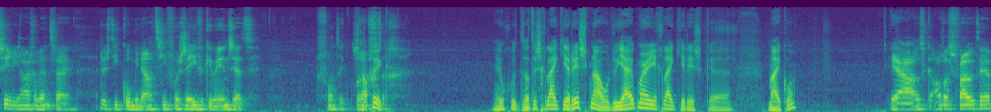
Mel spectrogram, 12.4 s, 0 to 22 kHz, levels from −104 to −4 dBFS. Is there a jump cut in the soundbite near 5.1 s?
no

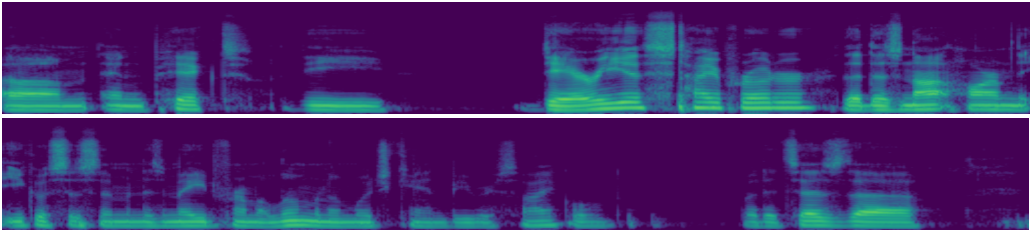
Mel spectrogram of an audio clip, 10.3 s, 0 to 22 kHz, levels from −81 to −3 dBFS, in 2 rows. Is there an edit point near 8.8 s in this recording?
yes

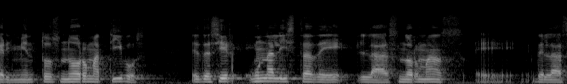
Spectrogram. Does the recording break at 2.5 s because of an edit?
yes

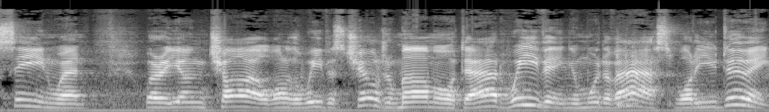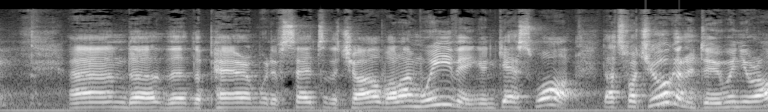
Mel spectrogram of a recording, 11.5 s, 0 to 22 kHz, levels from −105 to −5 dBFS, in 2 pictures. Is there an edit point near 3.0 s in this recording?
yes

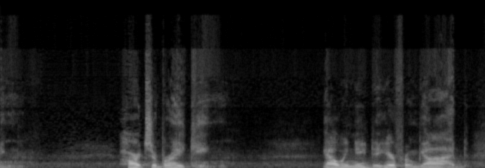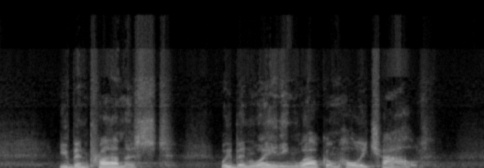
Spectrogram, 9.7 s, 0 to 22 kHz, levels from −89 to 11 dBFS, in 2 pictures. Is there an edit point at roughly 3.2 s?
yes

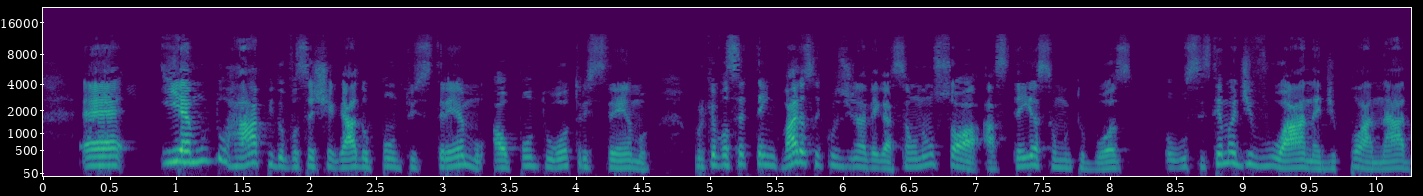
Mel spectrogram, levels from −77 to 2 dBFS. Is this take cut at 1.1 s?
no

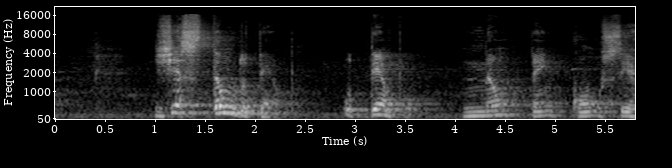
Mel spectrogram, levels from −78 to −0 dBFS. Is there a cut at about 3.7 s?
no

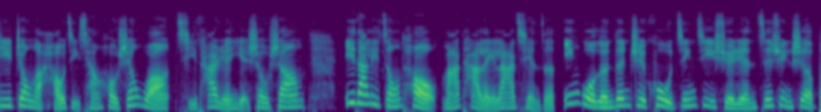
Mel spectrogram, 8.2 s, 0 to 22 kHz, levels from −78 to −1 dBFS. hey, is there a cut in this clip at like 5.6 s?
yes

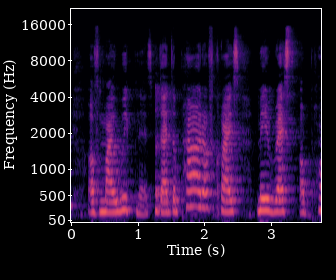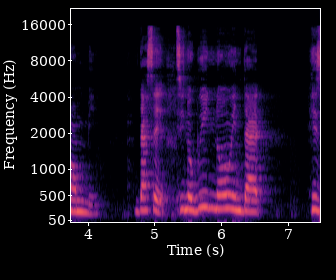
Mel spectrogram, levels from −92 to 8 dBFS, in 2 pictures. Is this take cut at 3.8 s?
no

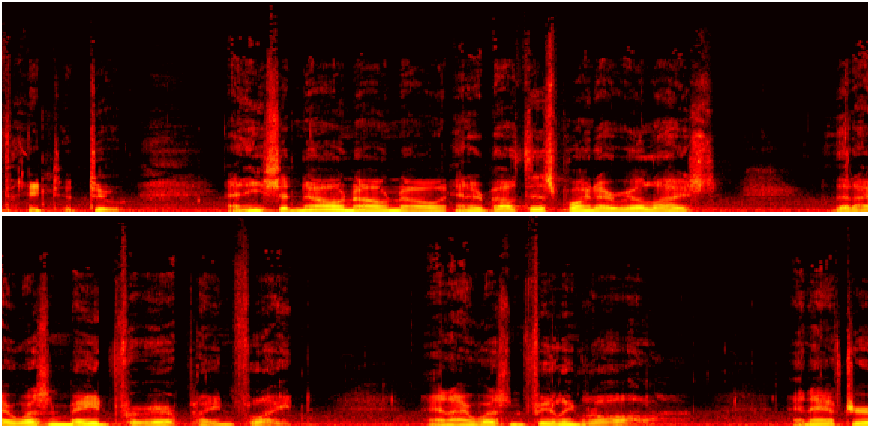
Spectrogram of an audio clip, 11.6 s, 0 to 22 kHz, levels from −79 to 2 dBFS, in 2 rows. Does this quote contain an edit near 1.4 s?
no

